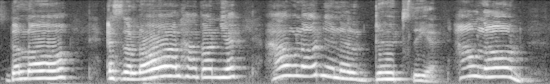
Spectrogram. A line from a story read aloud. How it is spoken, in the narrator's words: Willie John shouts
